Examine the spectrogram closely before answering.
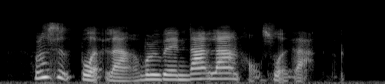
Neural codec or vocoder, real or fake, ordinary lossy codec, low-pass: autoencoder, 22.05 kHz, a latent of 192 numbers a frame, VITS, trained on many speakers; fake; AAC, 32 kbps; 7.2 kHz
